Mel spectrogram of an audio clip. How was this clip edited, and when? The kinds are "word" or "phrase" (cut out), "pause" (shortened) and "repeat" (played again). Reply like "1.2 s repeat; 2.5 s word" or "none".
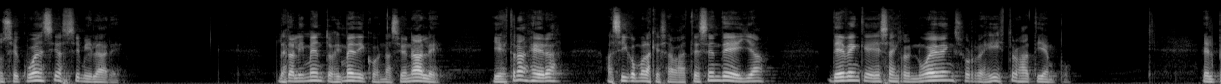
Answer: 2.9 s word; 3.4 s word; 6.5 s word; 8.6 s word; 9.0 s word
